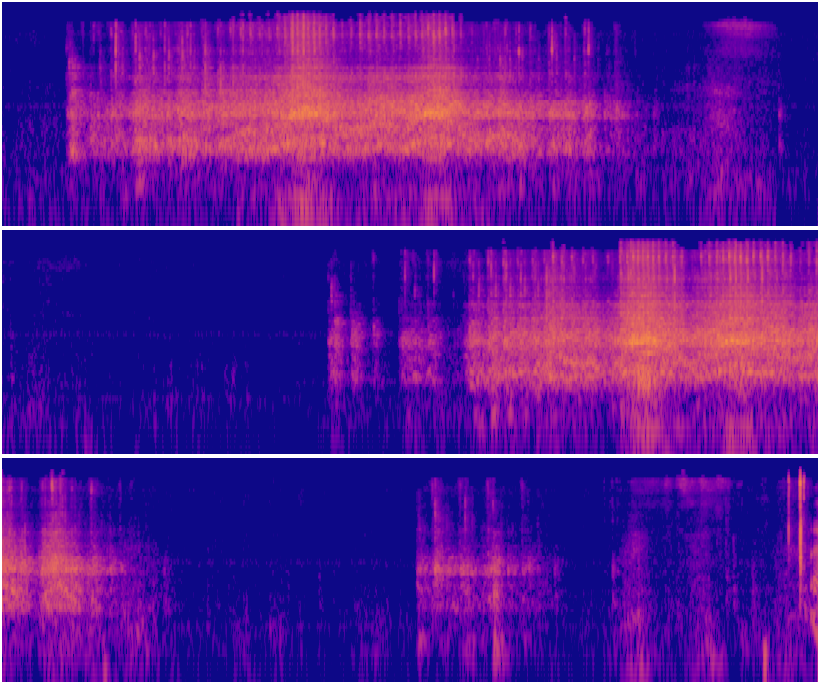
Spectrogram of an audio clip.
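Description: A BERNINA sewing machine stitches a quilted autumn wall hanging in three bursts of steady, fast mechanical whirring, each several seconds long, separated by near-silent pauses while the quilt is repositioned.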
